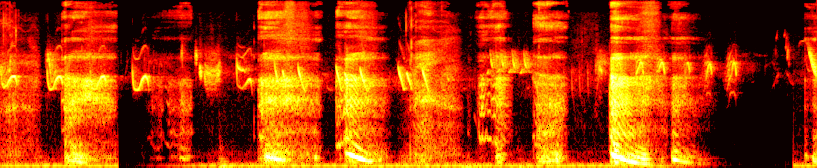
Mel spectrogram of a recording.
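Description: Small birds chirping, with several short, low sounds that fall in pitch, the loudest about six seconds in.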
